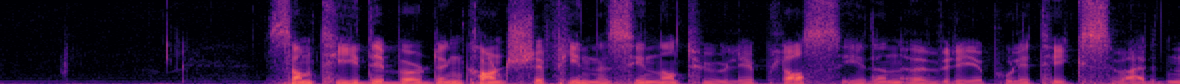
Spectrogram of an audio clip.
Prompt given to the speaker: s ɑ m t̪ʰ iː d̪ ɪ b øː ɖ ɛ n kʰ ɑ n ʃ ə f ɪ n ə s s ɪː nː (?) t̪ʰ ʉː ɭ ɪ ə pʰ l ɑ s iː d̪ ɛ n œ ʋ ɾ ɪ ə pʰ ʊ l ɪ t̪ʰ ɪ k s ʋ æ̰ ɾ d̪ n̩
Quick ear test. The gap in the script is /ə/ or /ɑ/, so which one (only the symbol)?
ɑ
